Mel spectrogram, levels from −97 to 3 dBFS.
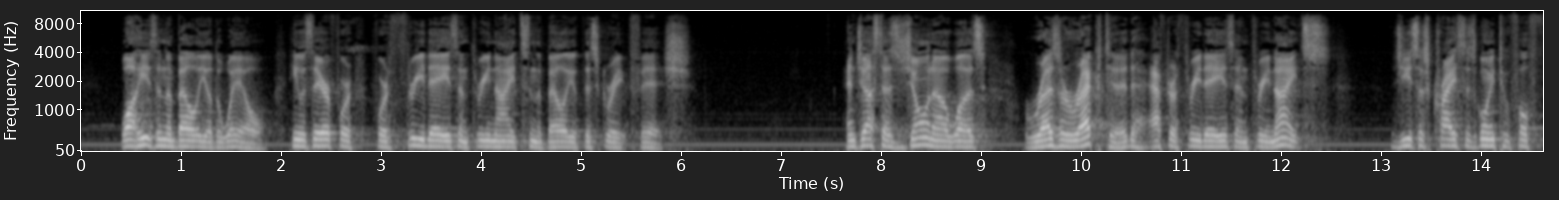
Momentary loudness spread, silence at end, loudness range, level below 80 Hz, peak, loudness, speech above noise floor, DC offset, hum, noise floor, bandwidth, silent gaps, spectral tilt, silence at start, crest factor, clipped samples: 11 LU; 0.05 s; 7 LU; -62 dBFS; -8 dBFS; -28 LUFS; 31 dB; under 0.1%; none; -59 dBFS; 10.5 kHz; none; -5.5 dB/octave; 0.4 s; 22 dB; under 0.1%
